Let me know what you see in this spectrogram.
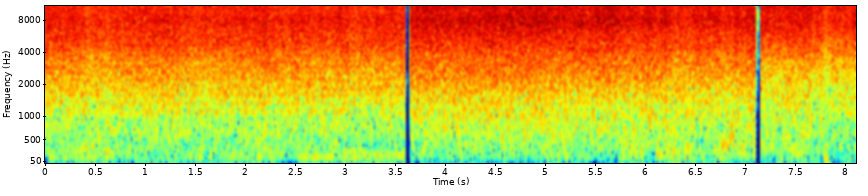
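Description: Heavy rain mixed with small hail pouring down onto pavement, a steady loud hiss, with a low hum beneath it for the first few seconds. The hiss drops out for an instant twice.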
